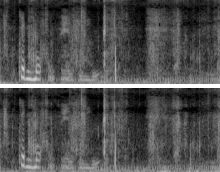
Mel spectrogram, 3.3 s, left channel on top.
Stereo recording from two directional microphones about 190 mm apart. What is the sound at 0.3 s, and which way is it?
Speech, 30° left (ahead or behind).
